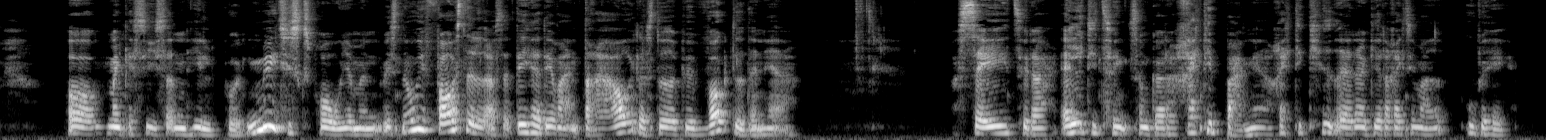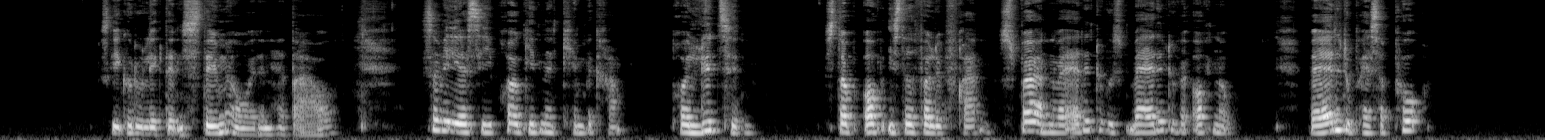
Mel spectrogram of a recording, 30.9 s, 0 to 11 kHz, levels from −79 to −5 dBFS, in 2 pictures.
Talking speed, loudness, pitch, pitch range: 210 wpm, -20 LUFS, 180 Hz, 150-225 Hz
